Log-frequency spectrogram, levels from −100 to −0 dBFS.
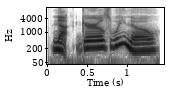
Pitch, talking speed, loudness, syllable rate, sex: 205 Hz, 165 wpm, -14 LUFS, 3.4 syllables/s, female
